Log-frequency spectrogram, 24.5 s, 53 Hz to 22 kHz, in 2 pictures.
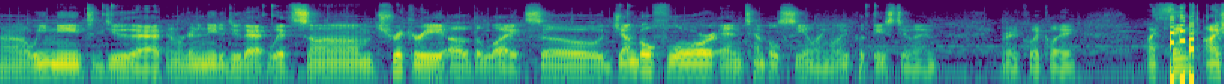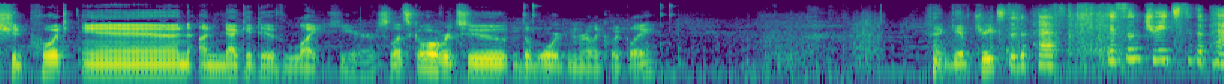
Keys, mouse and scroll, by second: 1.2 click, 2.6 click, 8.2 click, 9.2 click, 17.4 click, 19.2 click.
